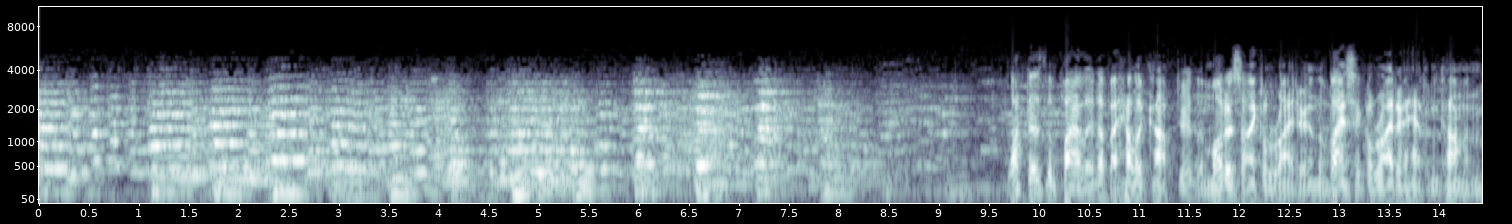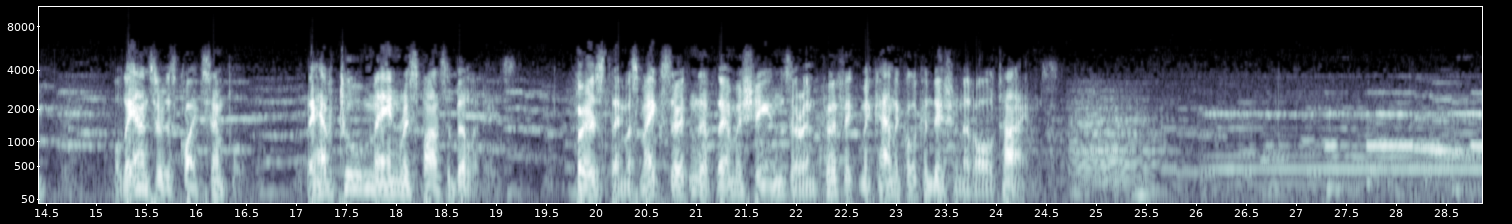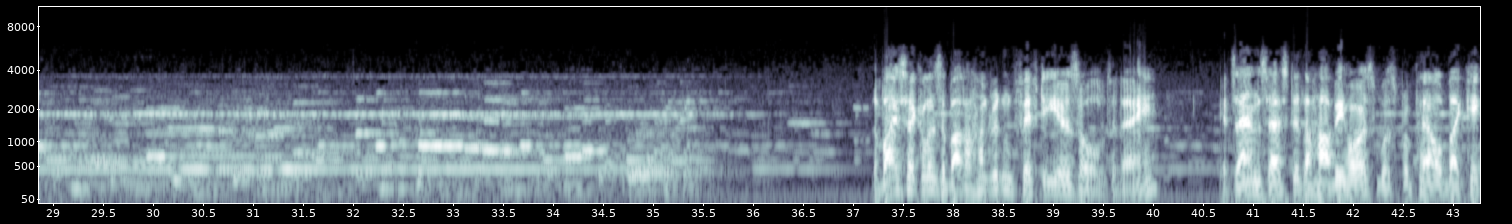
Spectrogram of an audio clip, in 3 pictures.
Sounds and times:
Music: 0.0 - 43.2
Speech: 9.7 - 14.5, 15.2 - 16.5, 17.1 - 19.2, 19.8 - 24.6, 37.2 - 40.1, 40.7 - 43.2.

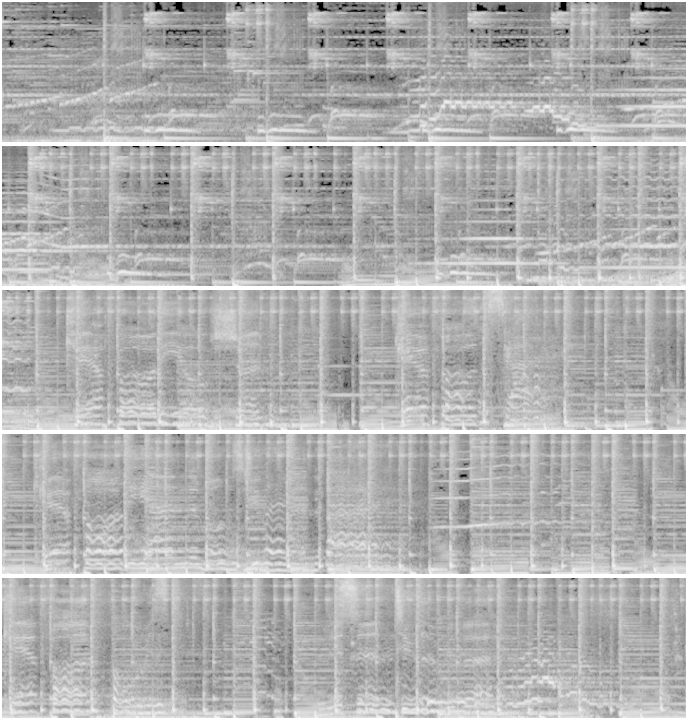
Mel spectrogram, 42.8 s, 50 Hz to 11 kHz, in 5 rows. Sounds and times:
Music: 0.0 - 42.7.

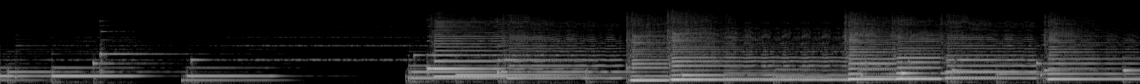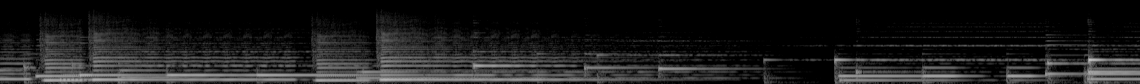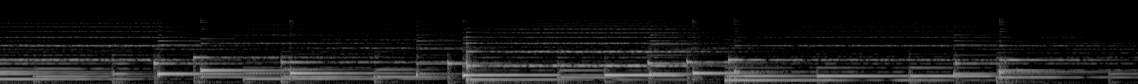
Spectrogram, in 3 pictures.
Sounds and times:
Lullaby: 0.0 - 34.1.

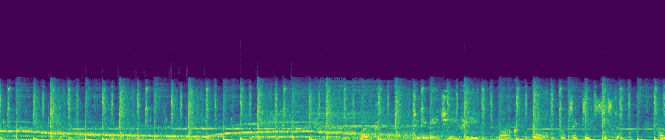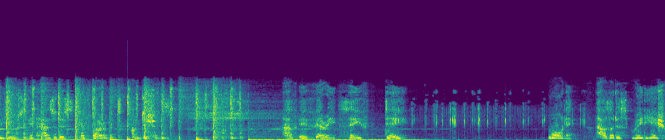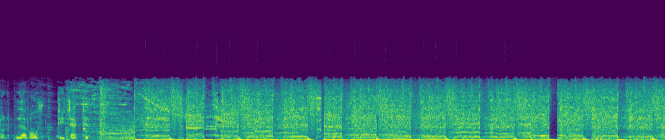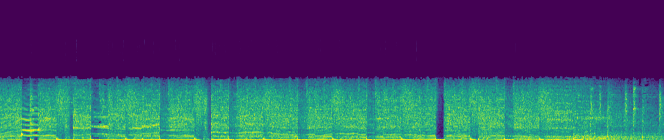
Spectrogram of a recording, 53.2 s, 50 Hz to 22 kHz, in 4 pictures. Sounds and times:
Dubstep: 0.0 - 18.3.

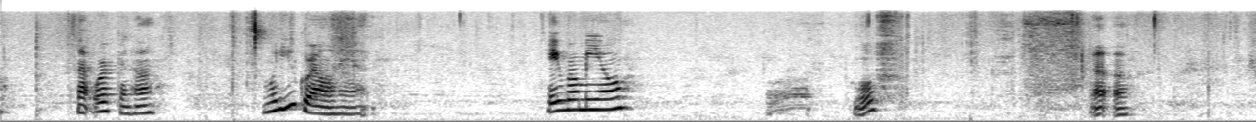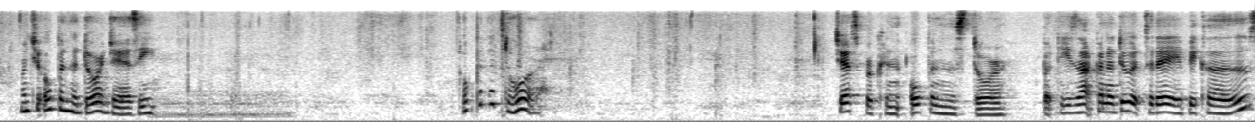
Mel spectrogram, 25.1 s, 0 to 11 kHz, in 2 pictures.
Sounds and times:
Speech: 0.7 - 1.6, 2.6 - 3.8, 12.8 - 14.2, 17.2 - 18.2, 20.9 - 25.1.

